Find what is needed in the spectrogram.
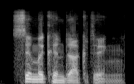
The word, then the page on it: Semiconducting: British English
